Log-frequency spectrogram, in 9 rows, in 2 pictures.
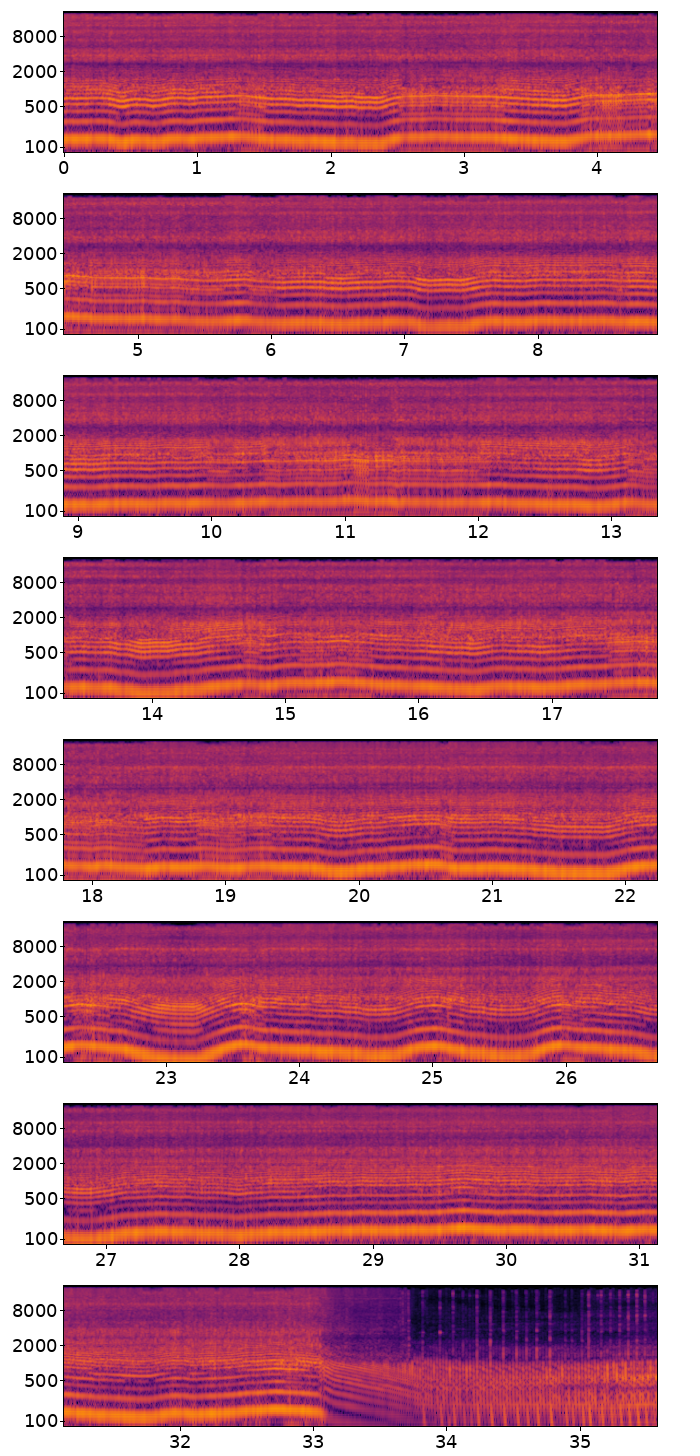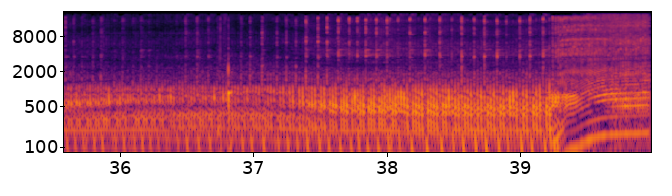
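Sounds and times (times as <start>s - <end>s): chainsaw engine winding down: 0.0s - 39.9s
chainsaw running: 0.0s - 39.9s.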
